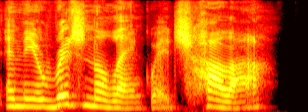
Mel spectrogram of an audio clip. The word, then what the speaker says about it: kalah: And in that language, the word that he used is pronounced hala, K-A-L-A-H, which means to be complete, to finish, to accomplish, to put to an end, to make perfect.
